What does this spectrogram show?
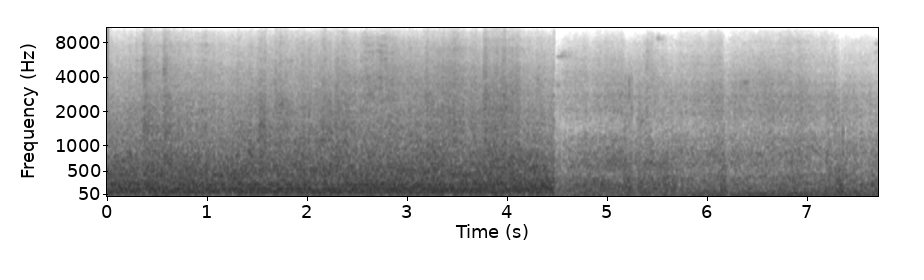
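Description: Passenger train running: a loud, steady rumble of wheels on rails and carriage noise inside a fan-cooled, non-air-conditioned second-class carriage. A little over halfway through, the noise drops suddenly to a lower steady rumble.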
